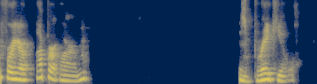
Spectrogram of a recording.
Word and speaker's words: brachial: your upper arm is brachial whenever you see a ch in this class it's a hard k sound brachial we're looking from an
